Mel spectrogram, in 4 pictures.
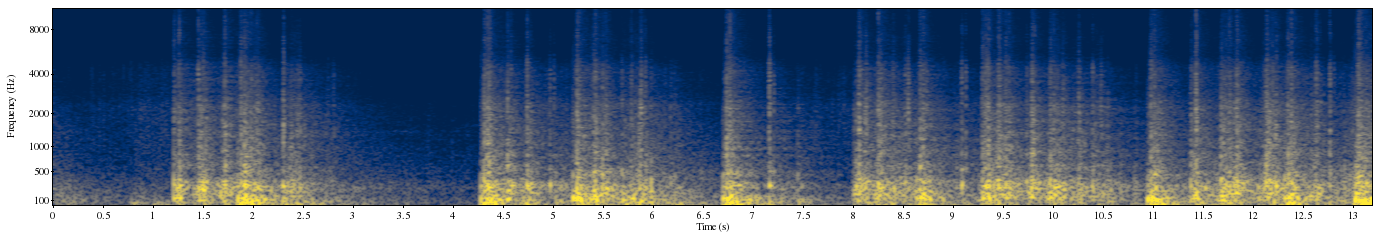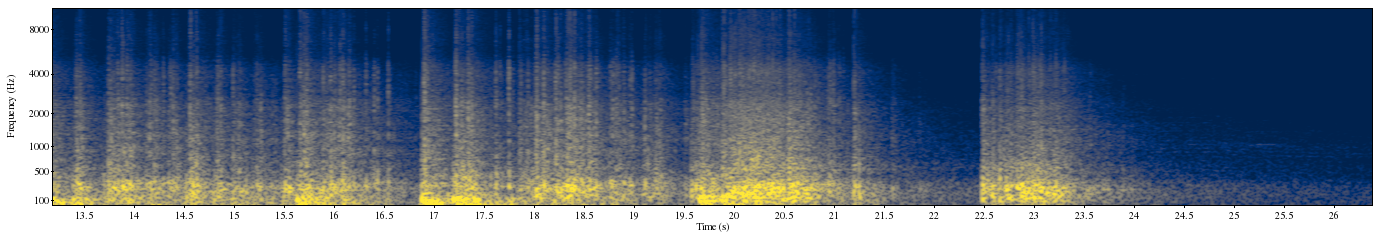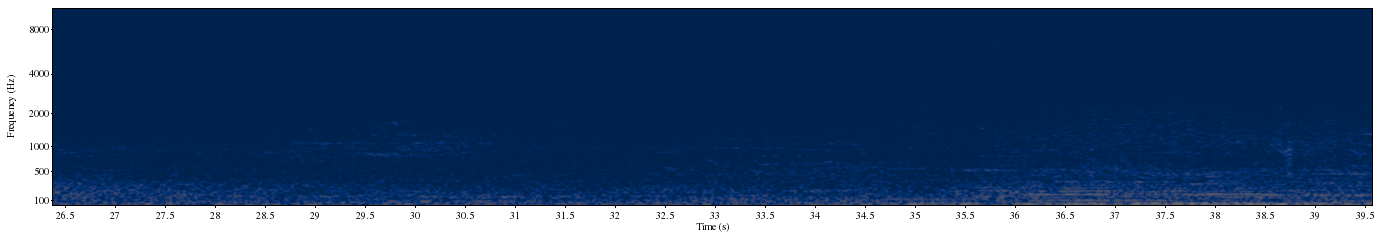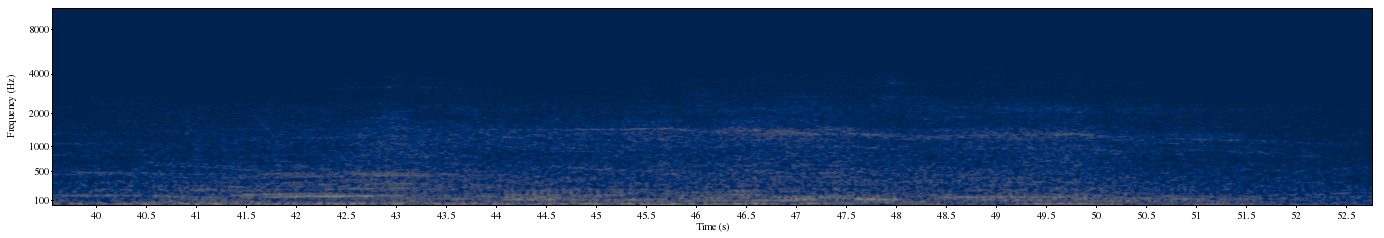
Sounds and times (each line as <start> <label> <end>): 0.0 fireworks 26.9
0.0 Traffic Sound 52.7
36.9 fireworks 52.1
